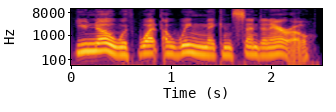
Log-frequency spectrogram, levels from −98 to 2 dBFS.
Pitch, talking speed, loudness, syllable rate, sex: 180 Hz, 260 wpm, -17 LUFS, 5.2 syllables/s, female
